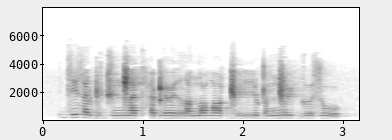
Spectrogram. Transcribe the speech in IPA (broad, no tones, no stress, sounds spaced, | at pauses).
d͡z i z æ l ɖ ɯ d͡ʒ ø ŋ͡ǁ æ tʰ æ ɖ l ø r ɑ n ø ðˤ ɑ ə̯ ɡ͡ǁ y r y ɖ ɑ ŋ͡ǁ y ɡ ɯ z u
